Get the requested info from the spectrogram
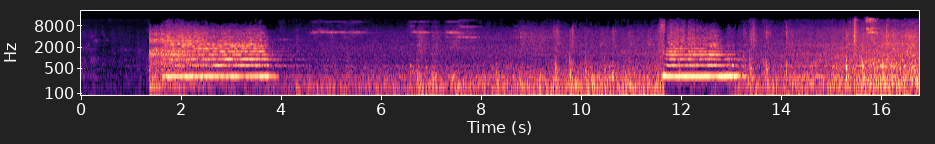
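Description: Passing passenger train hauled by an electric locomotive sounding its horn twice: a long steady blast about a second in and a shorter one about three-quarters of the way through. In between, the train runs by with a steady rumble of wheels on rails and a few brief high squeals.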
